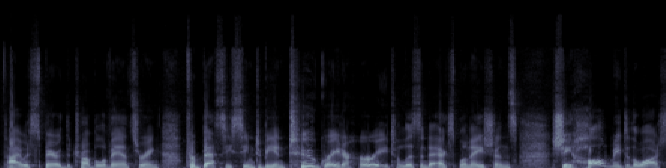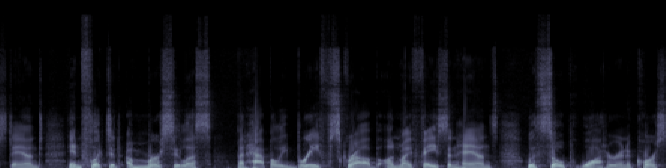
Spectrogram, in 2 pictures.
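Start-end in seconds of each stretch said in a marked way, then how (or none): none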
